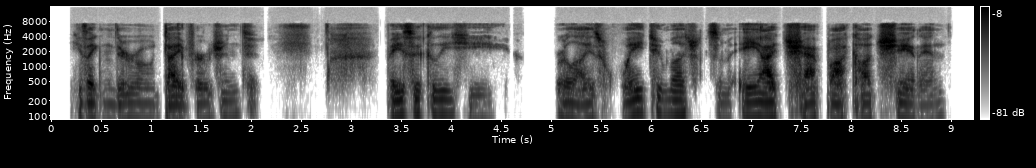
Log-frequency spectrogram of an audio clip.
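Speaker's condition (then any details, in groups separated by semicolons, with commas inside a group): No condition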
